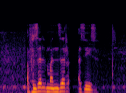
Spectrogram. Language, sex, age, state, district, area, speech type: Urdu, male, 18-30, Bihar, Supaul, rural, spontaneous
